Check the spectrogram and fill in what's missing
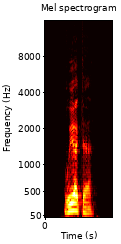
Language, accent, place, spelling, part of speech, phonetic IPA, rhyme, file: German, Germany, Berlin, rührte, verb, [ˈʁyːɐ̯tə], -yːɐ̯tə, De-rührte.ogg
- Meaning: inflection of rühren: 1. first/third-person singular preterite 2. first/third-person singular subjunctive II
